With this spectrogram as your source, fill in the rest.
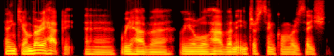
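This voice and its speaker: An Iraqi urban planner in his thirties talks enthusiastically as a podcast guest in a casual interview, frequently restarting and repeating words. His voice is low and steady in tone, he speaks fast, and the studio-quality recording has no room sound.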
